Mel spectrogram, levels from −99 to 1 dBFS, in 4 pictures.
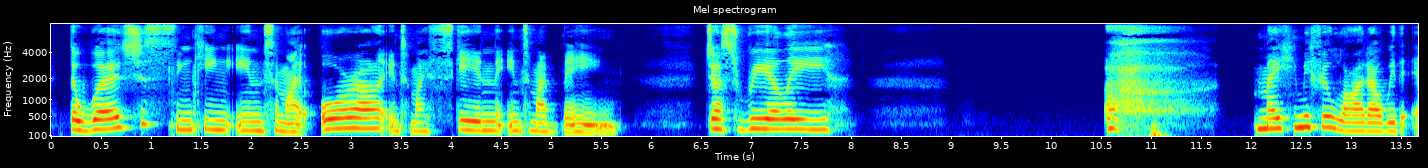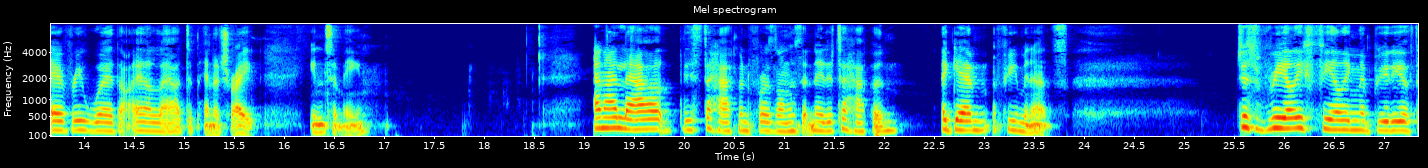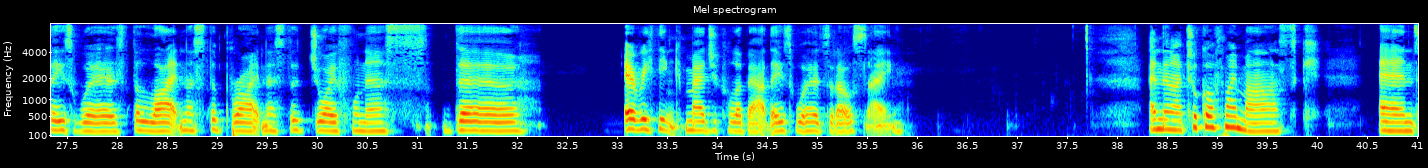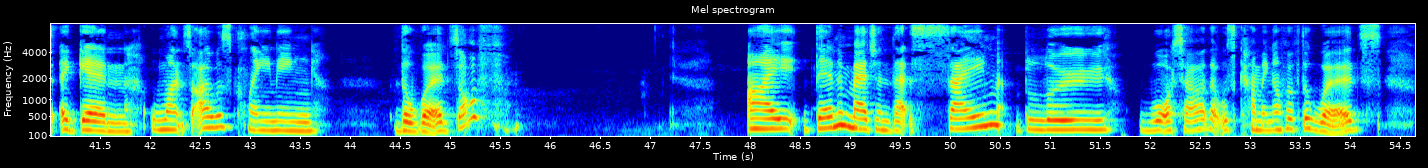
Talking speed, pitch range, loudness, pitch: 110 wpm, 180-235 Hz, -24 LUFS, 200 Hz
